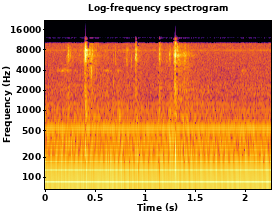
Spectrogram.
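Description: A few short, sharp taps and clicks, the loudest about a second and a quarter in, over a steady electrical hum.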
